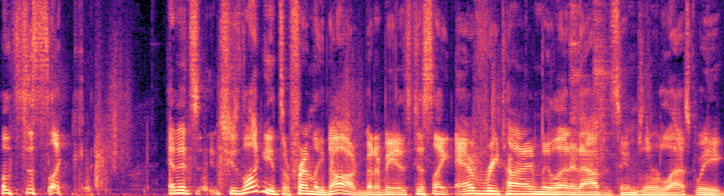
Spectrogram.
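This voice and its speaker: Amid noticeable background noise, a man talks at a fairly quick pace with lively intonation. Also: medium pitch for a man. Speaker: streamer. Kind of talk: casual chat. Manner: subdued.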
